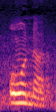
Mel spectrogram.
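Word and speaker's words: honour: We will always keep this sound on the silent mode of H. We will pronounce that word is starting of the vowel. H O N O U R, owner.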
